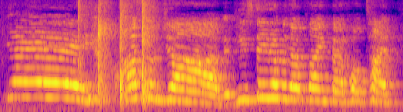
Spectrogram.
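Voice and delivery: loud, high celebration; excited cheering. Real, not acted. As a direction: yell the praise out. Coach celebrating end of plank.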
